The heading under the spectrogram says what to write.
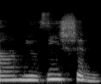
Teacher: Và number 8 là works as a musician, trọng âm nó vào tiết thứ hai nhé. The stress falls on the second syllable.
